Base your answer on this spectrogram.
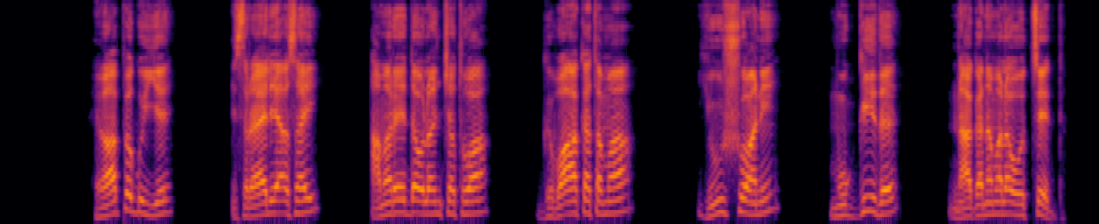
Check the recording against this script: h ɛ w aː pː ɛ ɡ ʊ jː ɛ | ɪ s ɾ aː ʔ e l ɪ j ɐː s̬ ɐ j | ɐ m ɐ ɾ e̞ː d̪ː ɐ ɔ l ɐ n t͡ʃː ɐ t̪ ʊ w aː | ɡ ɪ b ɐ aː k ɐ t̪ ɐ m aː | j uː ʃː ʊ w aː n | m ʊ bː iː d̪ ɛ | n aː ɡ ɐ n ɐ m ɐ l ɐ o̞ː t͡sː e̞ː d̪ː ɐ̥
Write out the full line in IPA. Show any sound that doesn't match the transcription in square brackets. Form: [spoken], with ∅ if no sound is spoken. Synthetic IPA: h ɛ w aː pː ɛ ɡ ʊ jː ɛ | ɪ s ɾ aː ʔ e l ɪ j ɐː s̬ ɐ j | ɐ m ɐ ɾ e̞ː d̪ː ɐ ɔ l ɐ n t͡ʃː ɐ t̪ ʊ w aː | ɡ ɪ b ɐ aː k ɐ t̪ ɐ m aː | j uː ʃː ʊ w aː n | m ʊ [ɡː] iː d̪ ɛ | n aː ɡ ɐ n ɐ m ɐ l ɐ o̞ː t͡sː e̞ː d̪ː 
